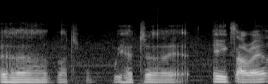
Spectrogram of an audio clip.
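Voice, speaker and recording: A man speaks with a German accent. Noticeable background noise runs behind him. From Germany. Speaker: sim racing team driver. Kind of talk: casual chat.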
